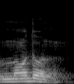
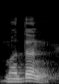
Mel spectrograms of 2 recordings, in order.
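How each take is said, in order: First: The first vowel sounds like 'o'. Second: The first vowel sounds like 'a'. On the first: This is how Bengali speakers say it. The speaker calls it wrong. "আমরা কি বলবো মদন" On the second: This is how Hindi speakers say it. The speaker calls it right. "কিন্তু ওরা মদন বলবে না"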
